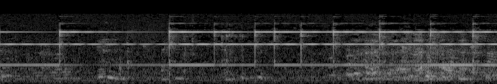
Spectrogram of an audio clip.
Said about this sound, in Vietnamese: Trời ơi, hãy nghe chuông.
